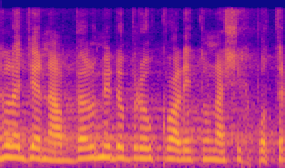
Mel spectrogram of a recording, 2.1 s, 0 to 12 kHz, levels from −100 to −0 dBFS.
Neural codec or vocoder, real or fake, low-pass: vocoder, 22.05 kHz, 80 mel bands, WaveNeXt; fake; 9.9 kHz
